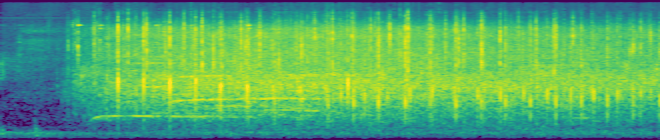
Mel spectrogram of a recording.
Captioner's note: audience applauds; audience cheers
